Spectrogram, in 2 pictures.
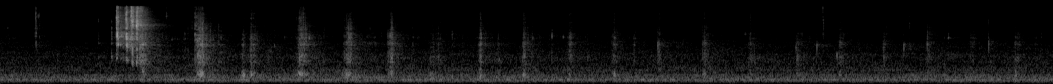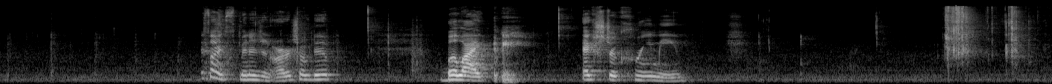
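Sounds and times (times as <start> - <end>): chewing clicks: 1.2 - 12.4.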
